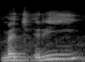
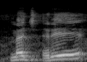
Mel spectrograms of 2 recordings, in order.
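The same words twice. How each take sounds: First: مجري said with the wrong vowel, as students misread it; wrong pronunciation. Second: مجري said with the fronted, tilted vowel, slow and exact; correct pronunciation. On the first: Teacher showing students the common error, slow deliberate reading. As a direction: demonstrate the mistake in مجري. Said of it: "مجري غلط". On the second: Teacher giving the approved reading, slow careful model. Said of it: "مجري صح". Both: Shown as a demonstration.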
